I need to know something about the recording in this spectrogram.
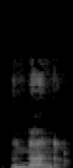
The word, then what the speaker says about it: banana: You cannot say banana. You simply say banana. Okay, here we have stress. That is stress mark. Don't say banana. Simply say banana. Banana. The second syllable is stressed.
